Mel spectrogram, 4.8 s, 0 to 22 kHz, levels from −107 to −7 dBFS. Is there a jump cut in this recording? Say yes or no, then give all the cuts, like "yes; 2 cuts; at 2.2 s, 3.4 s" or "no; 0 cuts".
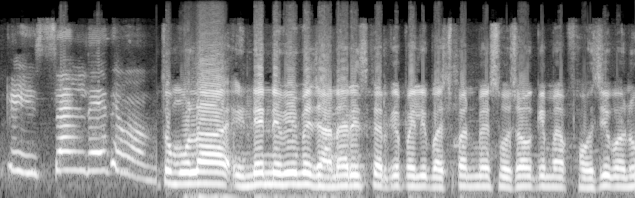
yes; 1 cut; at 1.2 s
